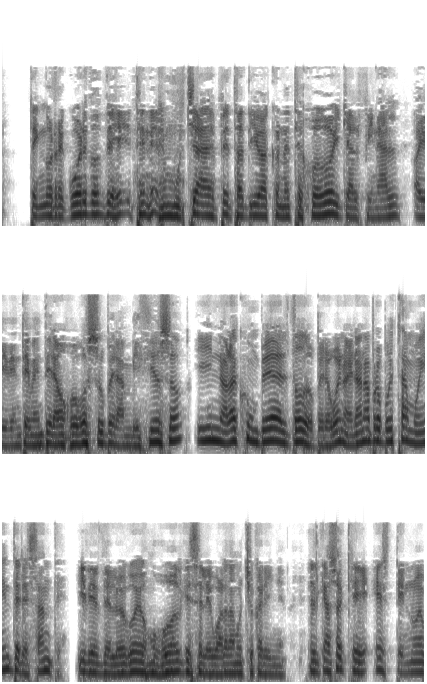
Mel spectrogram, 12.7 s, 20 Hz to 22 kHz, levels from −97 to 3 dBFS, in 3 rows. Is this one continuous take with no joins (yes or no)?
no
